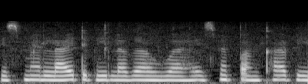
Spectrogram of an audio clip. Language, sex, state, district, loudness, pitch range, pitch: Hindi, female, Jharkhand, Palamu, -12 LUFS, 195-210 Hz, 200 Hz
